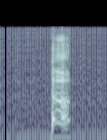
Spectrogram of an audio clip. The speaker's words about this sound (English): I think I have the hiccups now.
